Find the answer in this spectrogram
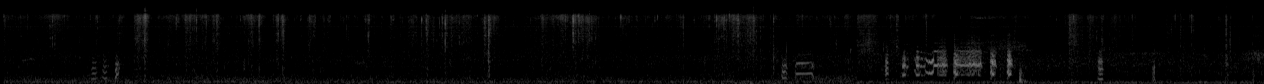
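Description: Chickens clucking softly as they forage, pecking and scratching through grass and dry leaves with short rustles throughout; a quick run of clucks comes about nine seconds in.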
